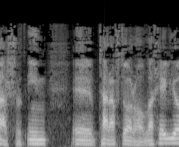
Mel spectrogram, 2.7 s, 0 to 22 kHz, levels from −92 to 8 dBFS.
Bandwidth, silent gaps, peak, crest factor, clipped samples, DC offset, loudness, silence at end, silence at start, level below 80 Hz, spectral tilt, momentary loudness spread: 11.5 kHz; none; 0 dBFS; 18 dB; under 0.1%; under 0.1%; -18 LUFS; 0 s; 0 s; -38 dBFS; -5.5 dB/octave; 7 LU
